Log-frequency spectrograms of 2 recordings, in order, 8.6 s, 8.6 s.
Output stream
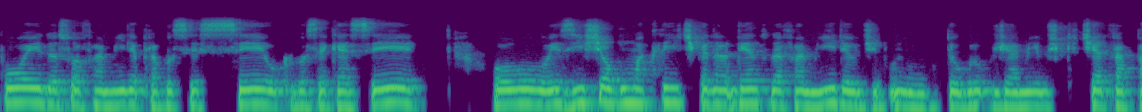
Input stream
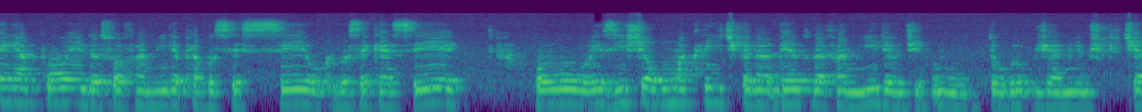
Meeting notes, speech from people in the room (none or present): none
